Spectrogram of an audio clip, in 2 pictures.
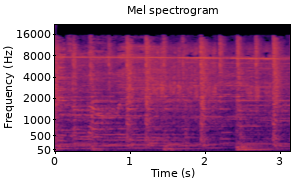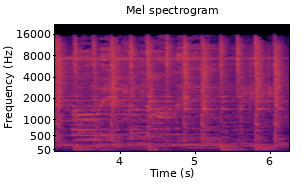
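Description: Background music with a steady beat: an instrumental passage of a song with drums and bass.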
